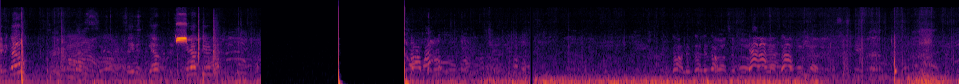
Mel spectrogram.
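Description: Women and men on the sidelines talk and call out nearby.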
